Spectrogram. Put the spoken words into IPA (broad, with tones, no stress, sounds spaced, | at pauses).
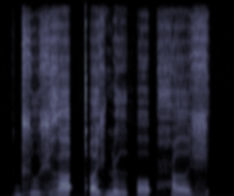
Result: d͡ʒ u˨ ʒ ɣ a˦ ʔ qʼ ɨ˦ ʒ ɳ ɨ˨˦ ʔ ɔ˨ ʔ ħ ɐ˨ ʒ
